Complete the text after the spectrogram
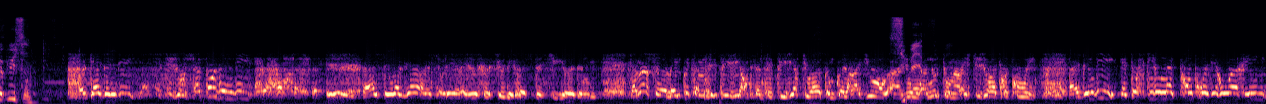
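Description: A man's voice crackles over a radio loudspeaker, thin and narrow.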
